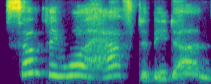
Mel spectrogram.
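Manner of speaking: high, loud, fed-up teacher voice; high-pitched teacher at her wits' end; exasperated teacher. A narrator's reading. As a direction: put your foot down, pitched high and loud.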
